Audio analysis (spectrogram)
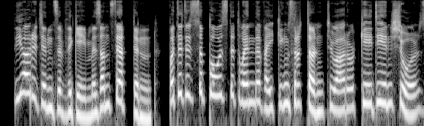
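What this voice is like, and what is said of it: Put-on Orkney accent. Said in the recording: “my accent is tippy-toppy ... Pretty good, right?”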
